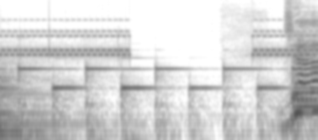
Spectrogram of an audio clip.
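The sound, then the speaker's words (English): A phone ringtone plays a repeating two-note electronic melody, alternating high and low tones in a steady rhythm, fairly loud, with a brief noisy burst at the end. “Daddy's on the phone. I'll take it.”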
